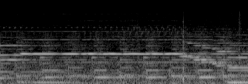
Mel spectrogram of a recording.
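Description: Background music: a soft drama score with a repeating figure of short mid-pitched notes over a held high tone and a low bass note.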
